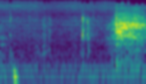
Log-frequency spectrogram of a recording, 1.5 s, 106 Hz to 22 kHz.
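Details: GW Instek GPC-3020 bench power supply randomly entering output-disable, voltage dropping to zero with CC indicator lit: irregular sharp relay clicks with a brief hiss as output cuts; abnormal intermittent relay clicking.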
